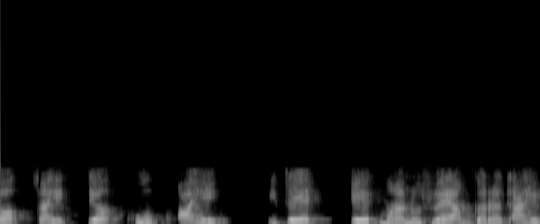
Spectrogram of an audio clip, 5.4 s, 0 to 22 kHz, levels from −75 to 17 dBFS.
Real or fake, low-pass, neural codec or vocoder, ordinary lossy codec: fake; 5.4 kHz; codec, 24 kHz, 3 kbps, HILCodec; MP3, 32 kbps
